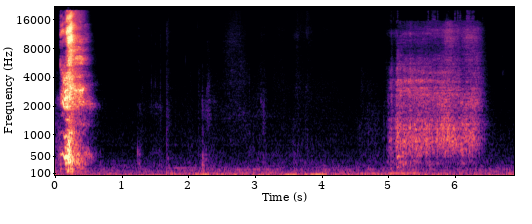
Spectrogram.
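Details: A woman sneezes while reading a Japanese text aloud: one sharp, explosive sneeze, then near silence and a soft, breathy rush of air.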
